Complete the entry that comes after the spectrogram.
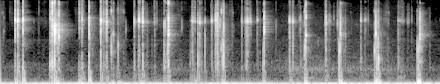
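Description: A small hollow pink plastic mascara tube with a gold cap is tapped and clicked with long nails. The result is a fast run of about nineteen sharp, bright clicks that die away almost instantly.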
